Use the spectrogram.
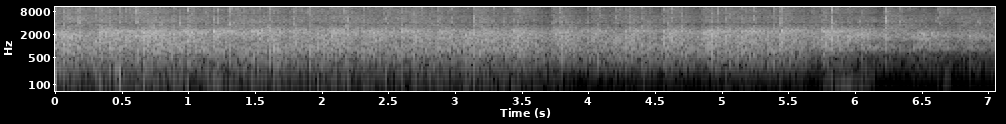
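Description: Sustained applause from a crowd fills the whole stretch, a dense, steady patter of many hands clapping at an even loudness before easing slightly toward the end.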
